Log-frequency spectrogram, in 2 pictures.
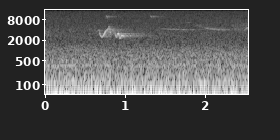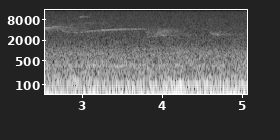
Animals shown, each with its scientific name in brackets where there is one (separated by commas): Black-throated Blue Warbler (Setophaga caerulescens), Eastern Wood-Pewee (Contopus virens), Red-eyed Vireo (Vireo olivaceus)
